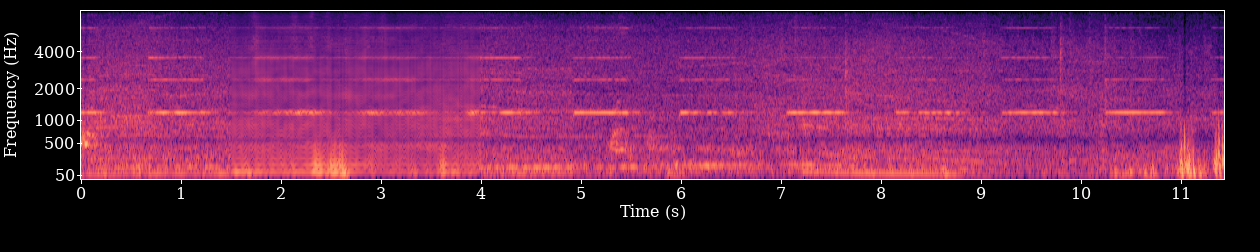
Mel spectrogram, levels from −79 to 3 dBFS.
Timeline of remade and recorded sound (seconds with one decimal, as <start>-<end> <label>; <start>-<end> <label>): 0.0-1.5 recorded; 1.5-4.0 remade; 4.0-11.4 recorded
